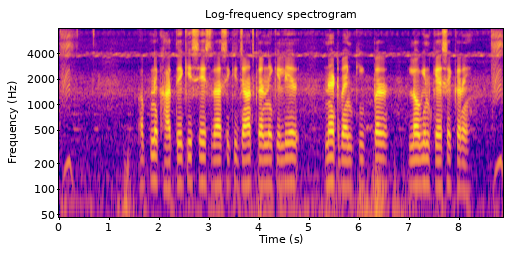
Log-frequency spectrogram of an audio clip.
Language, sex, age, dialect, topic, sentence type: Hindi, male, 41-45, Marwari Dhudhari, banking, question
